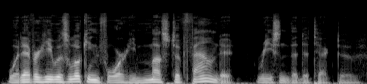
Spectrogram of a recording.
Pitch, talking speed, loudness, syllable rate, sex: 95 Hz, 210 wpm, -18 LUFS, 6.4 syllables/s, male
